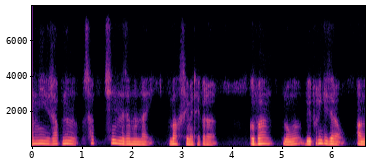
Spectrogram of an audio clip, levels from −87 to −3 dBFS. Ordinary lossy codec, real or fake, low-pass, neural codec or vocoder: Opus, 24 kbps; fake; 7.2 kHz; codec, 24 kHz, 0.5 kbps, DualCodec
